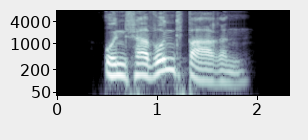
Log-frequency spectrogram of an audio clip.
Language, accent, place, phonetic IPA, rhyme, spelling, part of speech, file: German, Germany, Berlin, [ʊnfɛɐ̯ˈvʊntbaːʁən], -ʊntbaːʁən, unverwundbaren, adjective, De-unverwundbaren.ogg
- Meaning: inflection of unverwundbar: 1. strong genitive masculine/neuter singular 2. weak/mixed genitive/dative all-gender singular 3. strong/weak/mixed accusative masculine singular 4. strong dative plural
